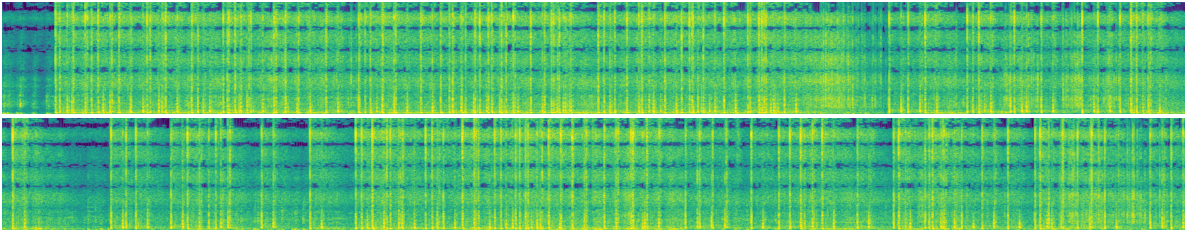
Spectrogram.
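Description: Fireworks display: a dense barrage of aerial shell bursts, many bangs a second following each other almost without a break, easing briefly a couple of times.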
